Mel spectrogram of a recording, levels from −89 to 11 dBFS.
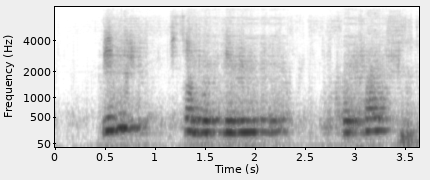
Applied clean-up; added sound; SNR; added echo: neural separator model SepFormer DNS4.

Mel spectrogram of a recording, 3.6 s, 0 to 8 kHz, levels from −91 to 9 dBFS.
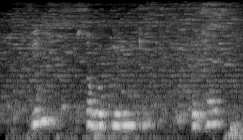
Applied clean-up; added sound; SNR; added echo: classical method WPE with log-MMSE.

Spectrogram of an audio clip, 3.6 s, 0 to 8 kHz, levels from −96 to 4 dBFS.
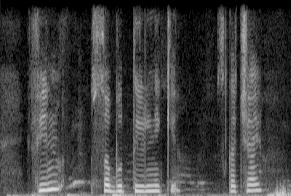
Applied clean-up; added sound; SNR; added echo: none; none; none; none.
